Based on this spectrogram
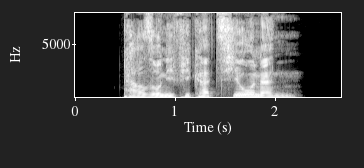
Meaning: plural of Personifikation
- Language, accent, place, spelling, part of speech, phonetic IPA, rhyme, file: German, Germany, Berlin, Personifikationen, noun, [pɛʁˌzonifikaˈt͡si̯oːnən], -oːnən, De-Personifikationen.ogg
